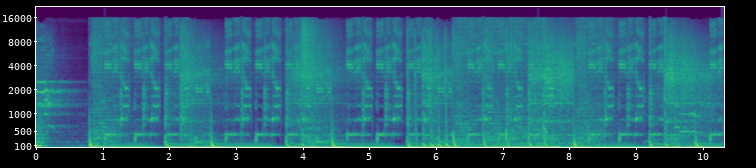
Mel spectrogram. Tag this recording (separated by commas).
Music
